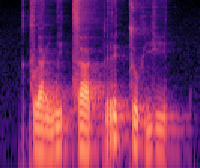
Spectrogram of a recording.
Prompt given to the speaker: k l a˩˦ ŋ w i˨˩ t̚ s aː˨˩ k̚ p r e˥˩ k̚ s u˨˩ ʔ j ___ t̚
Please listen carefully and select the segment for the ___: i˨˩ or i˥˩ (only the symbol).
i˨˩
